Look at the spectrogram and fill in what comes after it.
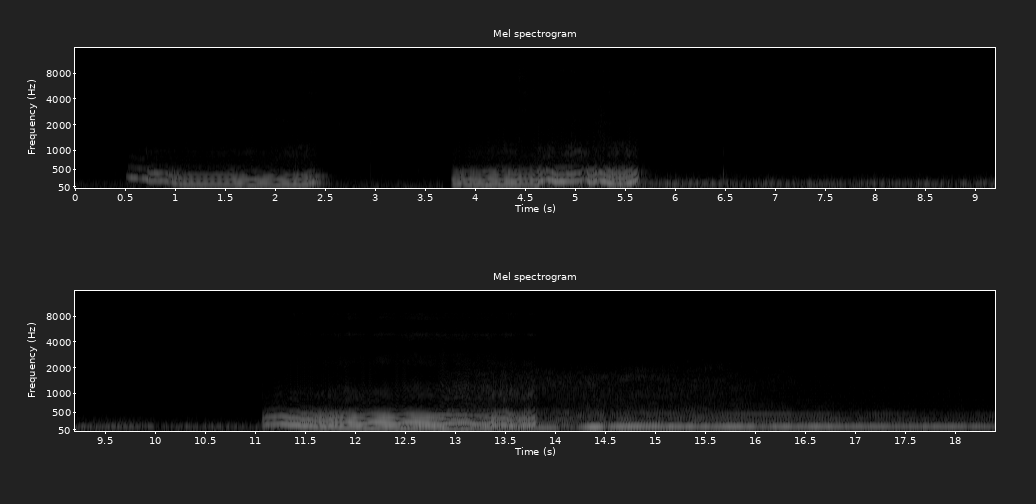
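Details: Sleeping French Bulldog making low harmonic snoring sounds with wavering, swooping pitch in two bursts, then a longer rumbling stretch near the end; a person murmurs softly nearby.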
